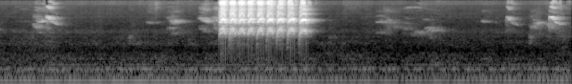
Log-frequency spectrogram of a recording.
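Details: Lesser green leafbird, a young bird still learning its song, makes a rasping rattle of roughly seven fast pulses, set among soft, thin high chirps before and after.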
